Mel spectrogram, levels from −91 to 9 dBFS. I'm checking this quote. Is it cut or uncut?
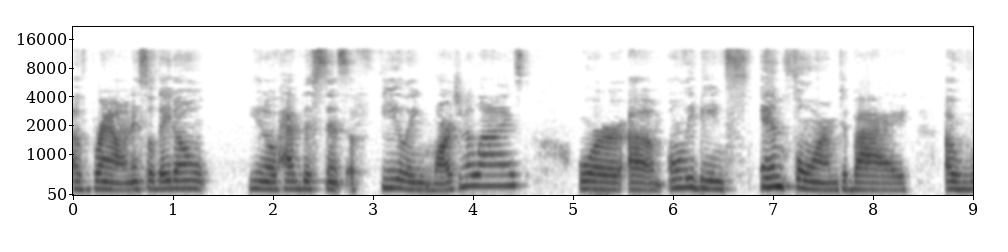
uncut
